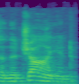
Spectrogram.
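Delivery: ordinary delivery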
